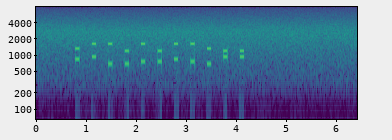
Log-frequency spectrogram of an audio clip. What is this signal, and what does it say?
DTMF, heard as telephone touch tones, dialled by machine, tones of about 80 ms, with radio hiss and a squelch burst at the end. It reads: 8DA1B4CB2**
